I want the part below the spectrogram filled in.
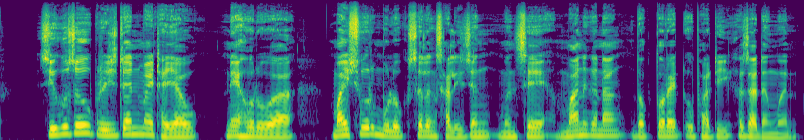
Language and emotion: Bodo, neutral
